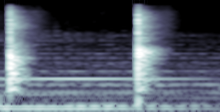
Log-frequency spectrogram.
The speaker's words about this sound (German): Es ist ein Klatschen, was durch den ganzen Schankraum jetzt dröhnt. Von ziemlich mächtigen Händen die ineinander klatschen.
